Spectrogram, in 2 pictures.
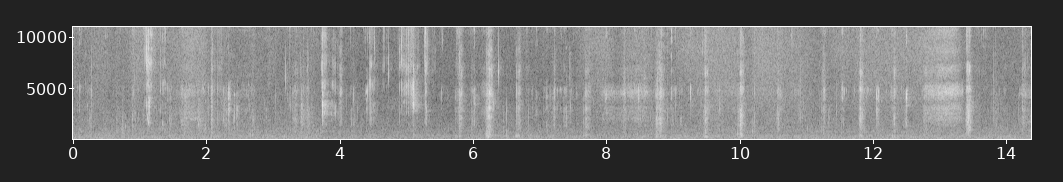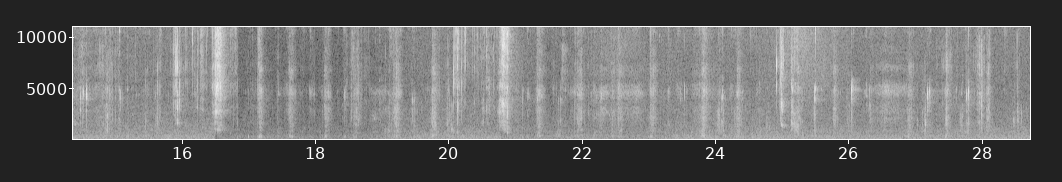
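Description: Close-miked chewing and crunching of potato chips, with irregular sharp crunches and mouth clicks.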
